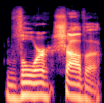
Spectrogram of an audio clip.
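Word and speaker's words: Warszawa: it the way like Warsaw is vaba oh makes sense VOR Shava vava and if it was VAV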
